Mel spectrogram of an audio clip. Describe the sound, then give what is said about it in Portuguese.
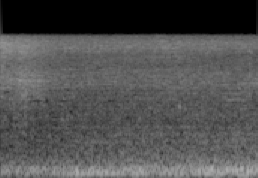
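A steady, low rumble of traffic on a busy avenue at night, engines droning continuously with a faint hiss of passing vehicles, unbroken, with no voices. “A menina pediu pediu carro aqui numa avenida movimentada. Movimentada assim, já é de, de noite, né?”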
